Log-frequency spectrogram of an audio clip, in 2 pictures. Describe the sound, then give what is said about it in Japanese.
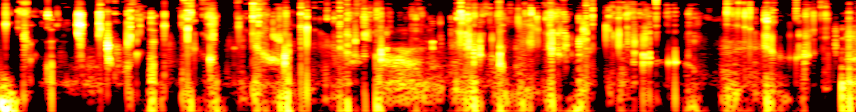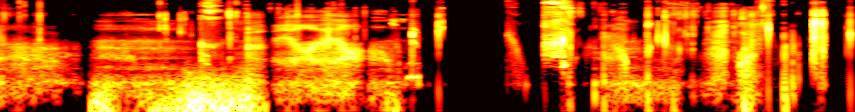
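ASMR ear-licking mouth sounds right at the ear: wet, rapid smacking, slurping and crunchy chewing-like clicks in dense bursts, with a louder, thicker stretch partway through and brief pauses before it resumes. “耳なめの音、より下品になっています。”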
